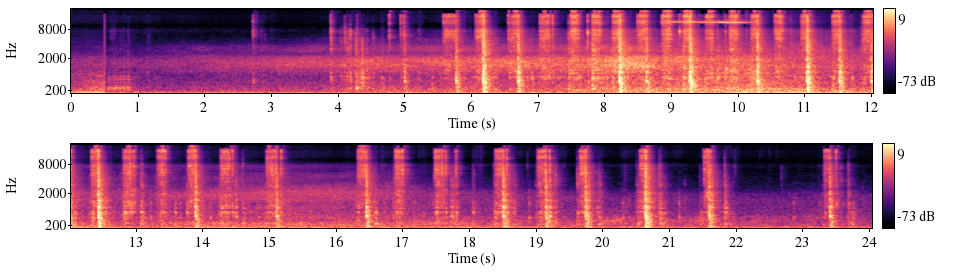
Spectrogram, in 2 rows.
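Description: Ratchet tightening the negative battery cable bolt on a 2001-2004 Nissan Pathfinder, a long run of sharp, evenly spaced clicks over a low background hum, growing steadier and more distinct toward the end.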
